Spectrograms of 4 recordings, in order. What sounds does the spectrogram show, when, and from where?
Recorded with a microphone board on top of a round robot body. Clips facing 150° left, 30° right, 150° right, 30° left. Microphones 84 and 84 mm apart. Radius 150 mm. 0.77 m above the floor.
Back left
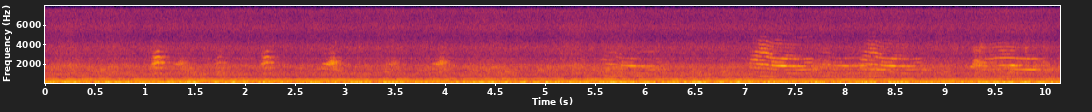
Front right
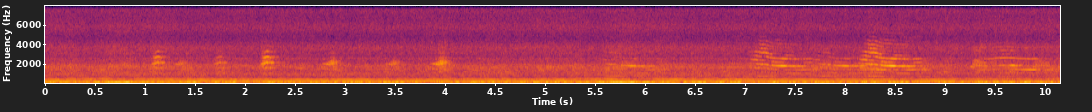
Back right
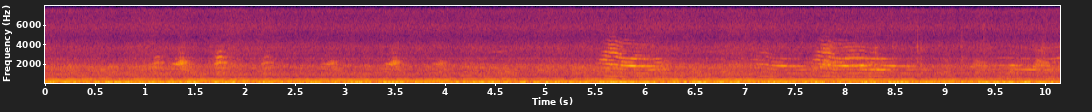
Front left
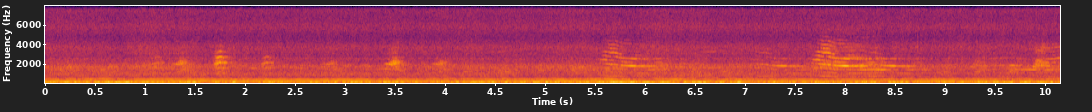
Only background noise.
